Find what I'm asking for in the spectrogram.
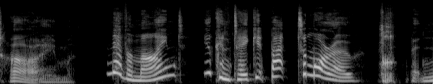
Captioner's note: oinks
